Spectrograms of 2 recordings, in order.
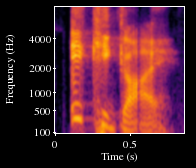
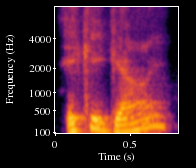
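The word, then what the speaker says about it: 生き甲斐: And Gai, which was actually pronounced Kai, or it was spelled Kai, K-A-I originally, and then moved because it was easier to pronounce Gai.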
